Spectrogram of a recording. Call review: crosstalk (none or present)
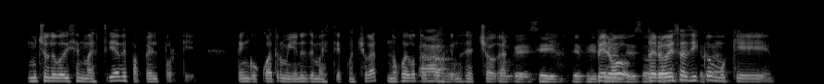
present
